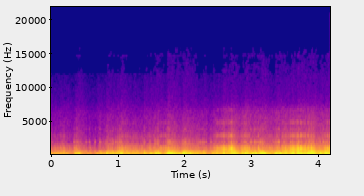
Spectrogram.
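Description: AN/TPS-25 ground surveillance radar's Doppler audio return played through its speaker: an uneven, fluttering rumble over a steady hum. It is the characteristic return of light wheeled vehicles moving on a road.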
